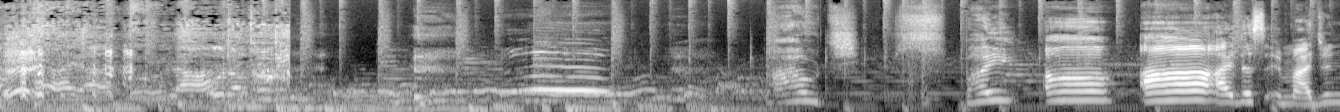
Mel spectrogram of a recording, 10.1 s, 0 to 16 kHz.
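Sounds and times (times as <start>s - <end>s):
heavy bass beat: 0.0s - 6.9s
filtered wailing voice: 3.1s - 5.1s.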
